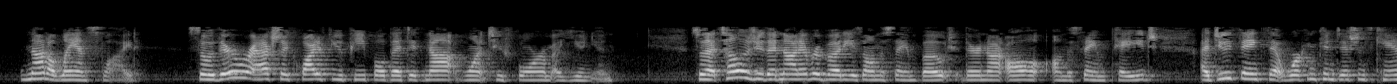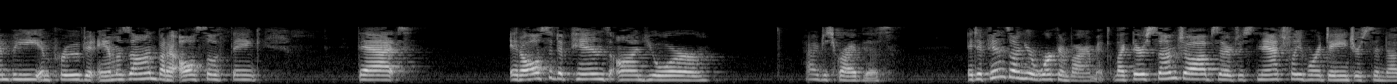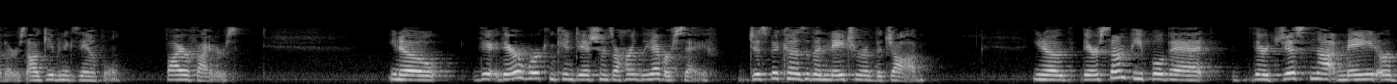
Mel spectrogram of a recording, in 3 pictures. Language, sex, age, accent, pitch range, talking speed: Bengali, female, 30-49, American, 200-235 Hz, 165 wpm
